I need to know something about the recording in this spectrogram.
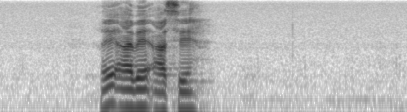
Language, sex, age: Northern Sotho, male, 26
